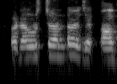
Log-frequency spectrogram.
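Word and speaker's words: قاف: একটা বিষয় আপনাদেরকে বলার জন্য, আমি শুনছিলাম, আমি যেটা বলছিলাম, কফের উচ্চারণটা ক, ক একটু এরকম আওয়াজ হবে, কফ। আর কাফের উচ্চারণটা স্বাভাবিক। কাফের উচ্চারণ করার সময় গলায় যাবে না।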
